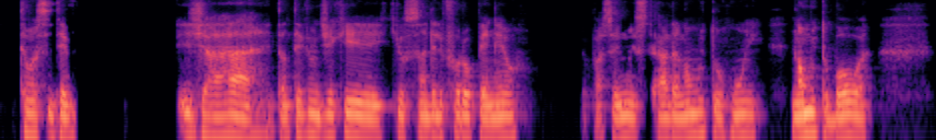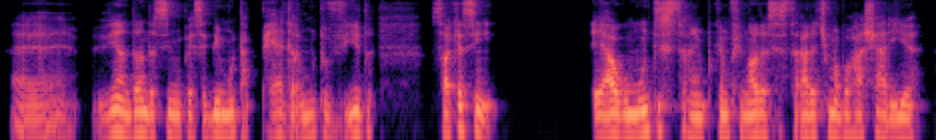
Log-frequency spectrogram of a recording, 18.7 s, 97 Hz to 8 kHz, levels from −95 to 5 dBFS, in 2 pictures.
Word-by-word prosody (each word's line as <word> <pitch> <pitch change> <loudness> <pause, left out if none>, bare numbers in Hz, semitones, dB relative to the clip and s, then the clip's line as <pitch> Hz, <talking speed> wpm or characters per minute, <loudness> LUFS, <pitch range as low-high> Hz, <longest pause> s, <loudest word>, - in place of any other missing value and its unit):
Então 115 - -2
assim 105 -1 -2
teve, 100 0 +1 1.0
ih, - - 0
já, 105 -1 +2
então 95 +1 -4
teve 115 +2 -3
um 110 - +2
dia 105 +1 -1
que 105 -3 +2
que 95 +3 -8
o - - -1
Sandro 105 +1 -1
ele 105 - -1
furou 105 0 +1
o - - -12
pneu, 105 +1 +1 0.6
eu - - -23
passei 100 - -4
em - - +2
uma 105 - +1
estrada 100 0 -2
não 105 +2 +1
muito 115 -1 -3
ruim, 110 +1 -4 0.3
não 105 0 +6
muito 115 -3 +3
boa, 100 +1 +3 0.7
eh, 95 +1 -7
vinha 120 +5 +1
andando, 115 0 +2
assim, 110 0 -1
percebi 105 0 -1
muita 110 +1 0
pedra, 110 -3 -2
muito 110 +2 -4
vidro, 115 +3 -2 0.6
só - - +1
que, - - +2
assim, - - 0 0.9
é 110 - +3
algo 110 0 +7
muito 120 +5 +3
estranho, 110 -7 -1
porque 100 +3 -5
no 110 - 0
final 105 0 +1
dessa 110 0 -2
estrada 110 0 0
tinha 115 +1 -4
uma 105 - +1
borracharia, 105 -1 -1
105 Hz, 165 wpm, -24 LUFS, 100-110 Hz, 1.0 s, algo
